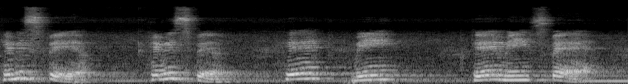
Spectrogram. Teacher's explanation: so there are 3 syllables, so that stress is on first syllable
